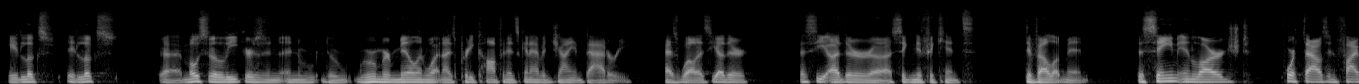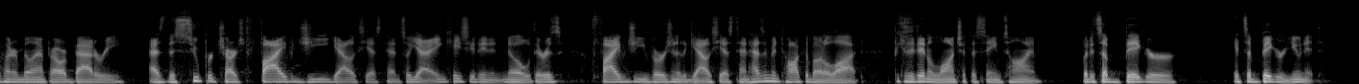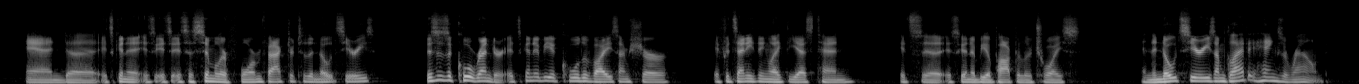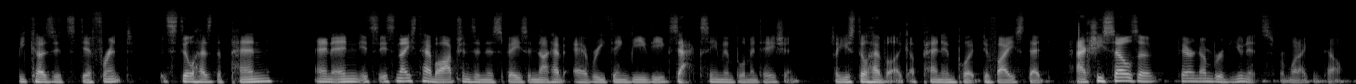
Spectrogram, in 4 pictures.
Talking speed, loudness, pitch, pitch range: 210 wpm, -29 LUFS, 115 Hz, 105-130 Hz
